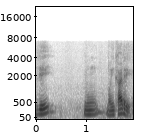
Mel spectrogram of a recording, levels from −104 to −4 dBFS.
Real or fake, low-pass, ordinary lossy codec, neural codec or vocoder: fake; 7.2 kHz; AAC, 48 kbps; codec, 16 kHz in and 24 kHz out, 0.6 kbps, FocalCodec, streaming, 4096 codes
